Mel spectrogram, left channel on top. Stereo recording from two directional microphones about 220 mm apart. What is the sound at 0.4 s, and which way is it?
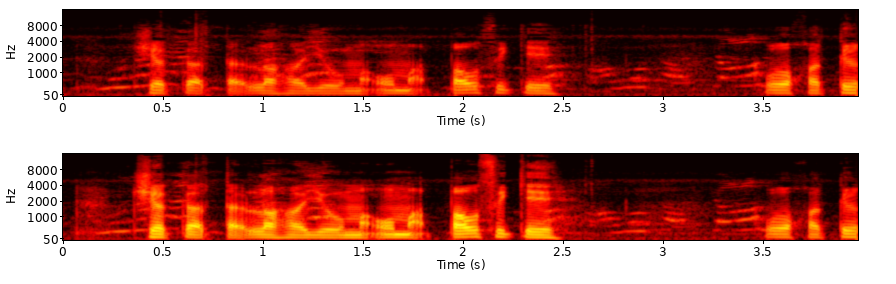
Speech, 45° right (ahead or behind).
